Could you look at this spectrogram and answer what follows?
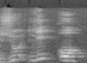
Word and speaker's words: Júlio: Julio. Se fosse com H, não ia ter tom de I e não ia ter essa pausa. Ia ser direto, ia ser Julio.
